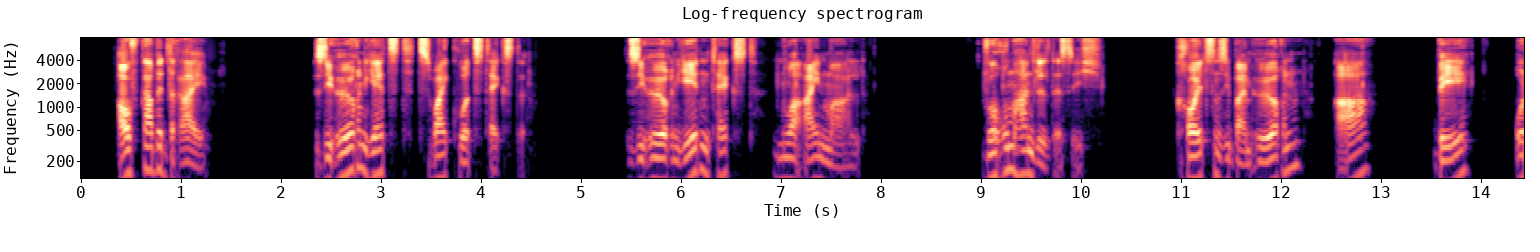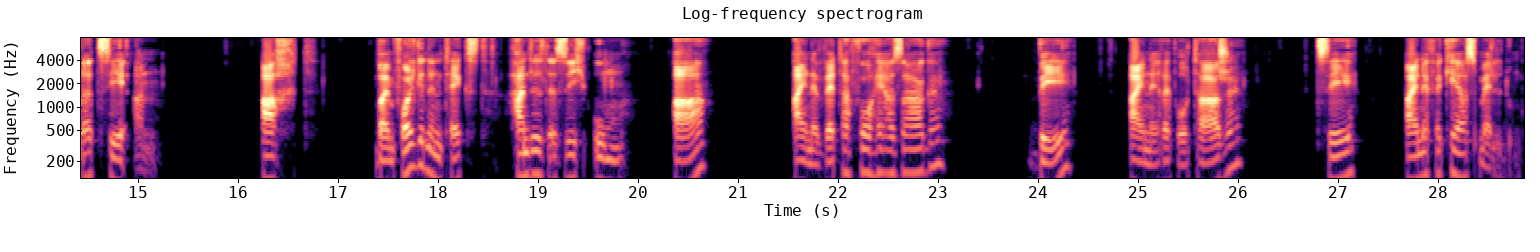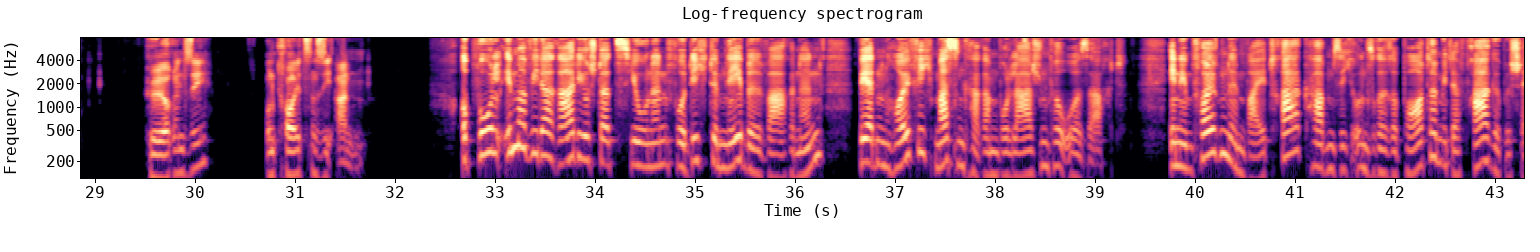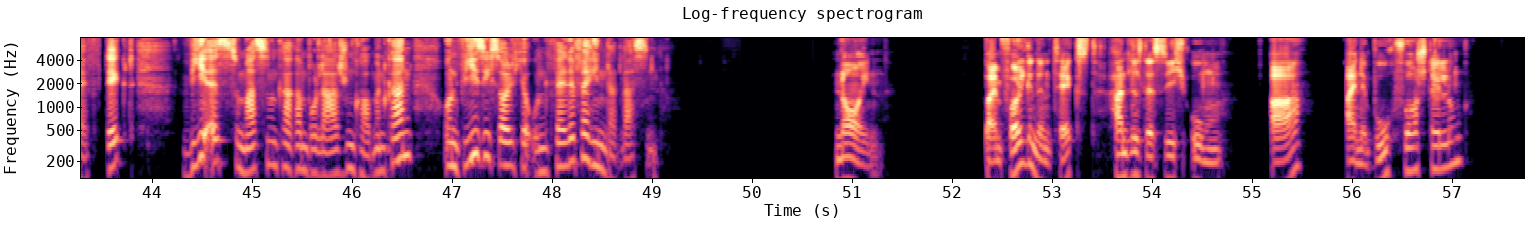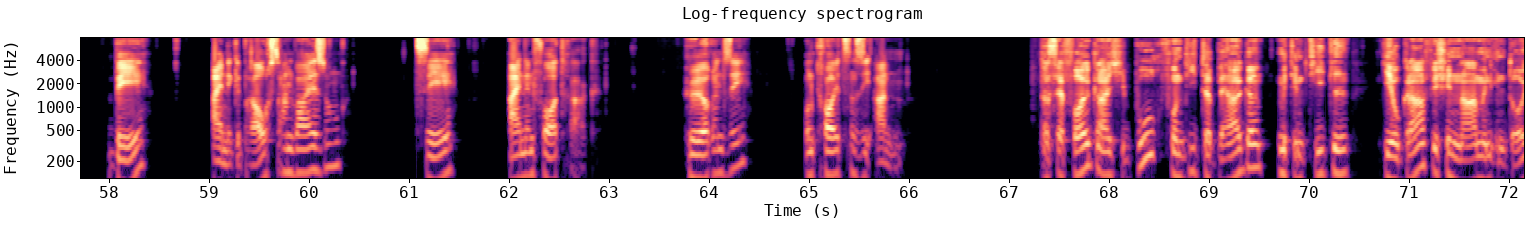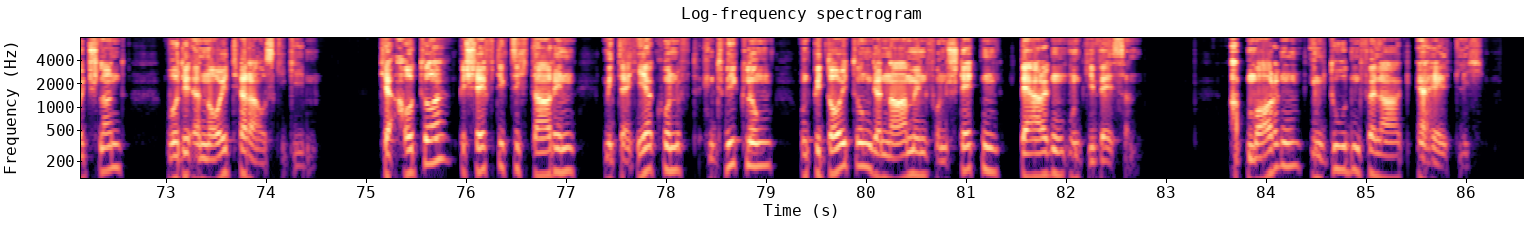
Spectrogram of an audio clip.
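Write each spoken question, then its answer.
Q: Beim folgenden Text handelt es sich um A.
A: B: Eine Reportage

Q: Beim folgenden Text handelt es sich um A.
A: A: eine Buchvorstellung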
